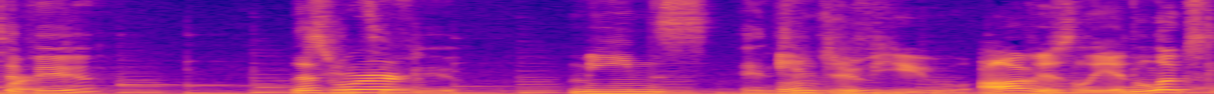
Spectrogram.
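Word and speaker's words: intervju: it does look like interview to me interview um how do you pronounce it though what is it pronounced this word is actually pronounced interview but interview most sweets pronounce it inter intervie inter inter oh and why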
